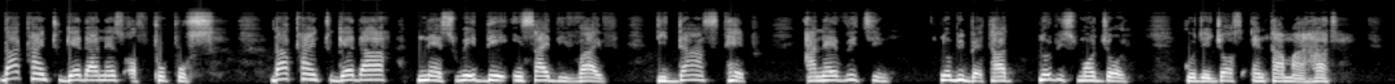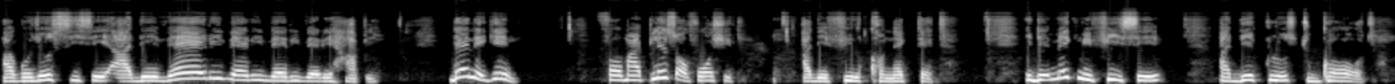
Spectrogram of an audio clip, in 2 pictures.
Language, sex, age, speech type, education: Nigerian Pidgin, male, 60+, spontaneous, tertiary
